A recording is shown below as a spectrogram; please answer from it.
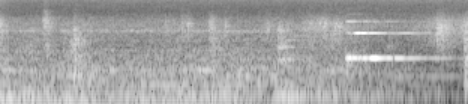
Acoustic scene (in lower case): elevator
